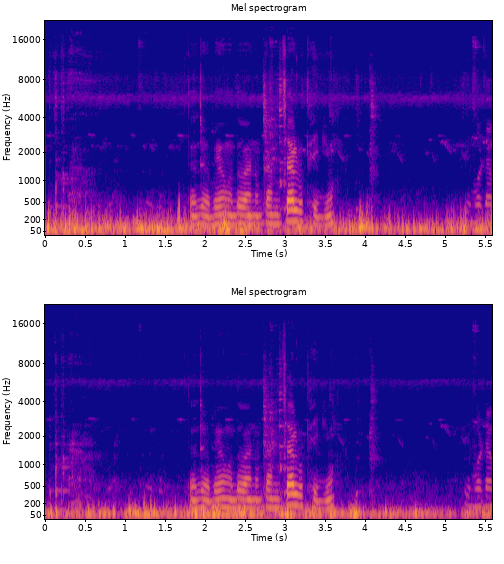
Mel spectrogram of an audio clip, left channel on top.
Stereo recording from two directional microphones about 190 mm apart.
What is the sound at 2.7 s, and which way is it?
Speech, 10° right (ahead or behind).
